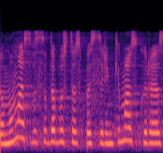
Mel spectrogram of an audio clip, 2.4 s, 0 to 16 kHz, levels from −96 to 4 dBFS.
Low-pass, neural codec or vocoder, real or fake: 7.2 kHz; none; real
